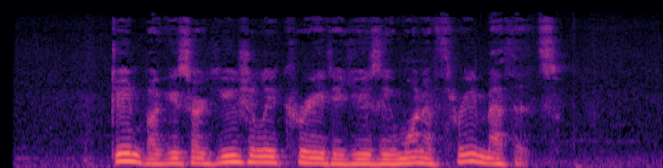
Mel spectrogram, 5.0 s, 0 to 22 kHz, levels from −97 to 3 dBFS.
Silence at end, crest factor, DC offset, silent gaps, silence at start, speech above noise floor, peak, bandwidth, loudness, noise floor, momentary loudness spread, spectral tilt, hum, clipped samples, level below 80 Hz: 0.65 s; 16 dB; under 0.1%; none; 0.85 s; 31 dB; -18 dBFS; 15 kHz; -32 LUFS; -63 dBFS; 11 LU; -7.5 dB/octave; none; under 0.1%; -66 dBFS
